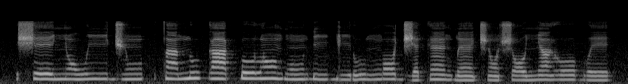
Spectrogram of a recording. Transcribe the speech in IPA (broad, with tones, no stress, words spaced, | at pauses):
ʃeː˨ɲɔ̃˨ wiː˧d͡ʒũ˧ | tã˧nu˦ɡa˦˨ k͡po˦lɔ̃˦ ɡʷũ˨˦ɗi˨˦ɡi˨ɾu˦˨ ŋɔ˦ d͡ʒɛ˨kɛ̃˦ɡ͡bɛ̃˨ t͡ʃɔ̃˨ʃɔ˧ ɲã˦ɣoː˦ɡʷeː˧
